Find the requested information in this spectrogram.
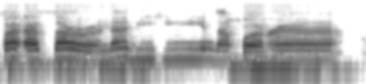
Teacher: ro sukun sebelumnya berharokat fathah itu harus ditebalkan juga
